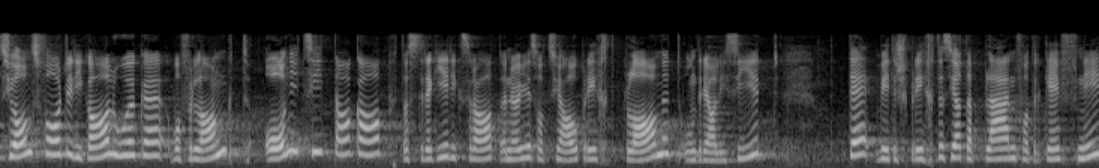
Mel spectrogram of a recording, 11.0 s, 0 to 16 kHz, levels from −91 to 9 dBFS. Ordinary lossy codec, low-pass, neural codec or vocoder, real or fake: none; 7.2 kHz; none; real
